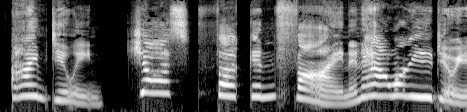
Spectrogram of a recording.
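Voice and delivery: high, drawn-out mock rage; retold furious outburst. Rachel blowing up at her mom in a fight, furious mock shriek. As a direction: lose it, stretching the words high. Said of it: "just losing her absolute mind".

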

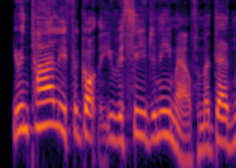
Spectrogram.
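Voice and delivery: lightly voiced woman, amazed; incredulous Edie.

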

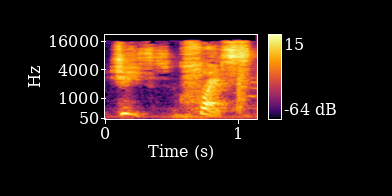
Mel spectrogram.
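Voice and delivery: whispered under the breath; exasperated whisper. Real, not acted. Exasperated aside.

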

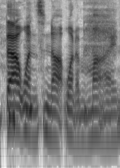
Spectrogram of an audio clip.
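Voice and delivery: low knowing voice. Retold or imitated. Stubby voiced, lower.

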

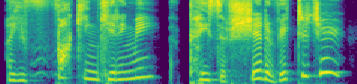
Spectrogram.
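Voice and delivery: indignant, acid fury; caustic anger. A narrator's reading. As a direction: demand it in scathing disbelief. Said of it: "Dean's voice could have corroded metal".

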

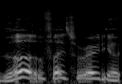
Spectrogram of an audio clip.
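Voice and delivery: high mock exclamation; mocking quote. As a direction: mimic everyone's tired old jibe. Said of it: "everyone would go".

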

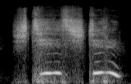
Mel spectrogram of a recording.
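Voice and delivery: very high, anxious hushing; hushed, urgent rabbit. A narrator's reading. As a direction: hush her in a tiny high voice. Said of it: "in einem leisen, schnellen Tone". (ängstliches Kaninchen, sehr hohe Stimme)

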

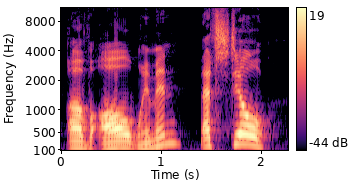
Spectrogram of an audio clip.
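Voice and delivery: loud rising incredulous retort; exasperated retort. Retold or imitated. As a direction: push back with disbelief. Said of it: "I'm like".

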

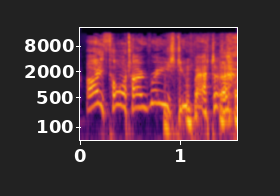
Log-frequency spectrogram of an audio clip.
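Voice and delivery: high mock parent voice; disappointed parent. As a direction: scold like a let-down dad.

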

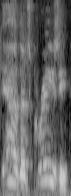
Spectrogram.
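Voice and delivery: high-pitched amazed reply, lightly acted; imitating a party guest's disbelief; amazed stranger. Party guest realizing who he is, high amazed reply. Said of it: "He's like".

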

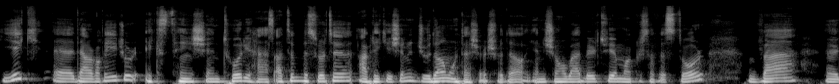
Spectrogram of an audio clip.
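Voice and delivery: ordinary talk, nothing marked

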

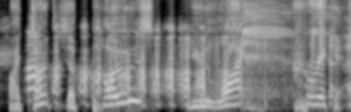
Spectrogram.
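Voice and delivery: slow, high and loud, stretched in disbelief; mocking echo with a laugh; incredulous repeat. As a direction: repeat his line as if it's absurd. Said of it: "he was like".

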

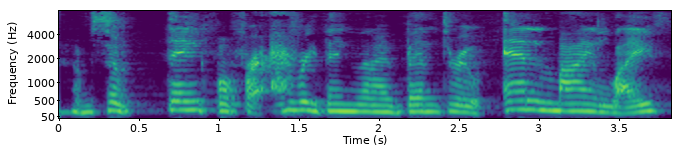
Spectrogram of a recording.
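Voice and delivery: ordinary talk

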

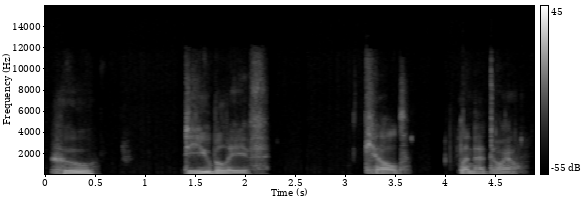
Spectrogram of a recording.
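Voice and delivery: ordinary talk, nothing marked

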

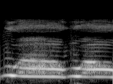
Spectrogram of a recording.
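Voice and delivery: high, loud drawn-out wail; retold alarmed cry. Sparring partner whacked on the forehead, wailing in alarm. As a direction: imitate a stunned man crying out. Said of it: "And he went".

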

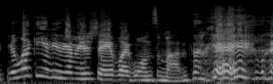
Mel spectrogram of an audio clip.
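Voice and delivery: laughing, high and loud; giggling through the words. Real, not acted. Laughing about shaving.

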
